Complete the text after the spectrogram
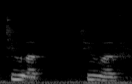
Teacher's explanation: with the two, your lips are going to be round. Ooh. So what we're going to do there is join it with the little w sound.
